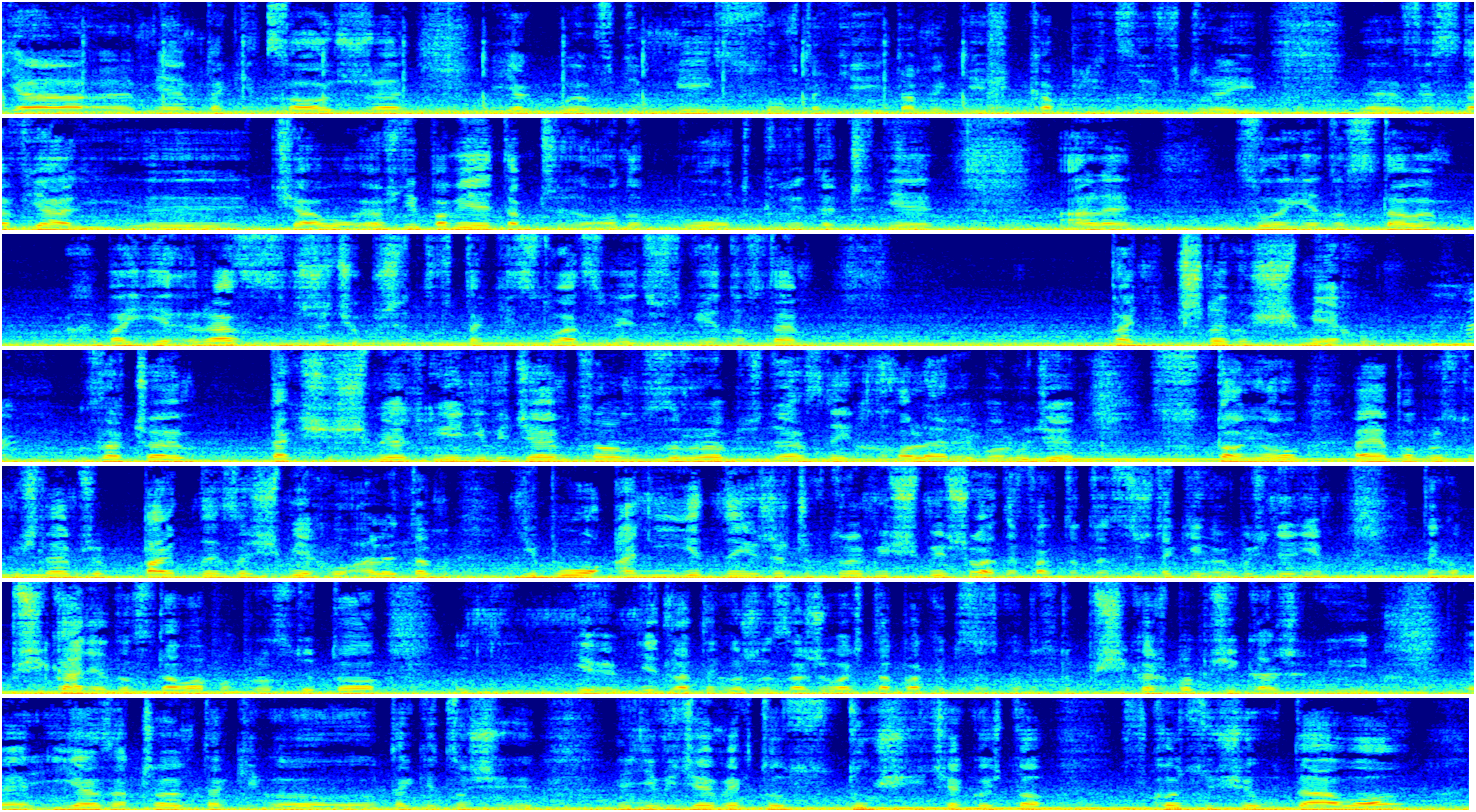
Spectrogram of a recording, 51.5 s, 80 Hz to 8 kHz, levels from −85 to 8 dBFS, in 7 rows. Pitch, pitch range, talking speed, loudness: 110 Hz, 100-130 Hz, 150 wpm, -23 LUFS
